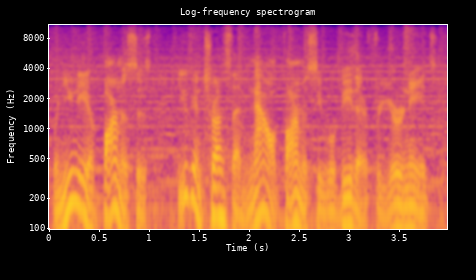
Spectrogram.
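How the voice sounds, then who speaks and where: A man delivers a scripted commercial voice-over in a lowish voice. His intonation moves up and down in a lively way, and music plays clearly behind him. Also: brisk. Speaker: advertisement voice-over. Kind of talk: scripted promotional narration. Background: music bed.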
